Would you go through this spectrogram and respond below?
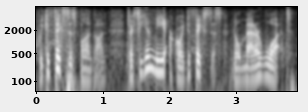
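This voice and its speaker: A man's voice: mid-range voice, sing-song, a little fast, fairly bright tone, dry recording. A man voicing an earnest young female pony turned beast, apologetic and soothing, in a storybook reading on a lo-fi recording. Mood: insistent. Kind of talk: acted storybook dialogue.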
